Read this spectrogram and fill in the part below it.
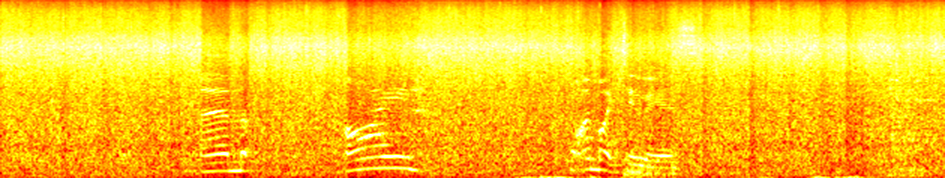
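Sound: torrential rain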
